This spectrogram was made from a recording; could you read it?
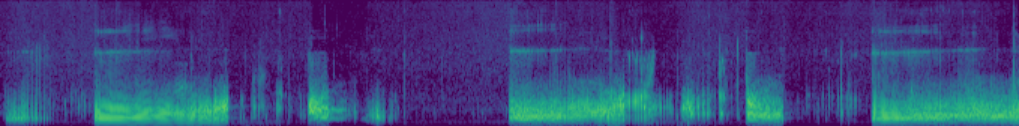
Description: Here's a special stomach growl video just for you!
